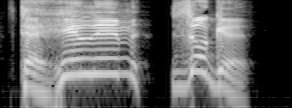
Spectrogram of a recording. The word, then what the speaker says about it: Tehillim Zoger: No. I got the pronunciation right because he told me. Tehillim Zoger.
